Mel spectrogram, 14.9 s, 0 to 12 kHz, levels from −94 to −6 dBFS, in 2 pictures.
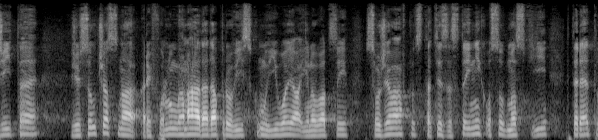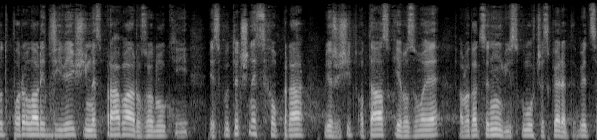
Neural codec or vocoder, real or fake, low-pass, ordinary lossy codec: codec, 24 kHz, 0.9 kbps, WavTokenizer, medium speech release version 2; fake; 10.8 kHz; AAC, 64 kbps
